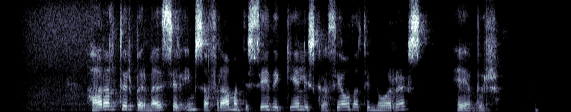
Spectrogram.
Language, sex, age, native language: Icelandic, female, 50-59, Icelandic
